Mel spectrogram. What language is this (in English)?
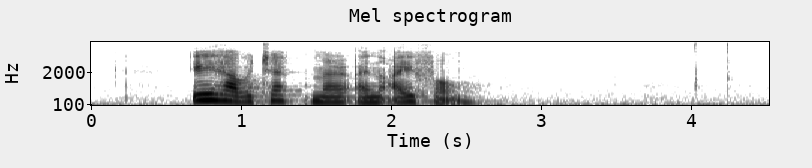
Faroese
